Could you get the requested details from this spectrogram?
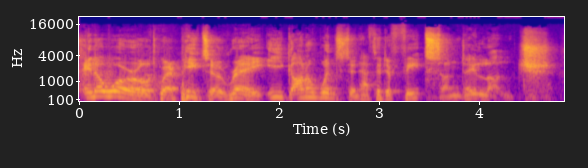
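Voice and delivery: low, dramatic trailer read; deep epic announcer; movie trailer voice. Pretend. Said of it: "use the movie trailer voice".

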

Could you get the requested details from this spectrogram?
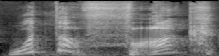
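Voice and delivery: high, slow disbelief; stunned high-pitched exclamation; shock. A narrator's reading. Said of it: "leaning back from the phone in shock".

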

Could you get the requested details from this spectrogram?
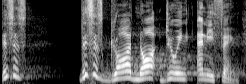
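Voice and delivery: normal talking voice

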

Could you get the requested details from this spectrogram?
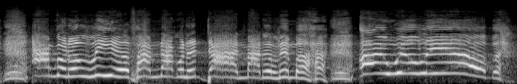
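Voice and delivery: loud, rising cry of faith; shouted proclamation. Retold or imitated. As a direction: shout it out, breaking into a cry at the end. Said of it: "shout it with me".

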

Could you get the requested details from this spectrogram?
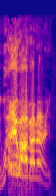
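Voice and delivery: high desperate shout; movie line shout. Retold or imitated. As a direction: yell it like the film. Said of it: "Some iconic lines is like".

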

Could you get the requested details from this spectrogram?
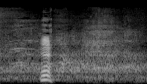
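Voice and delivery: soft breathy chuckle; airy laugh. Real, not acted. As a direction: let a quiet laugh escape. Laughs at his own joke.

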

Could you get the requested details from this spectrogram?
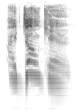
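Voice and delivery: ordinary delivery

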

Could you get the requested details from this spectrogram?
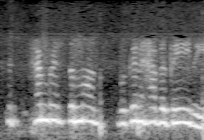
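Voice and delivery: put-on bubbling over with news of a baby; excited husband. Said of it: "He was so excited".

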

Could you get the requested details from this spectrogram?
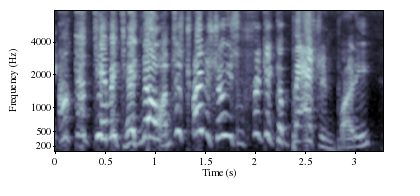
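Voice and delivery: high, frustrated protest; exasperated outburst. Acted. Host protesting to the guest, exasperated. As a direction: protest that he's only being kind.

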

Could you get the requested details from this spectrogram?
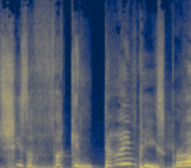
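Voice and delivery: high-pitched disbelieving protest; mock incredulous friend. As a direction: imitate a buddy who can't believe it.

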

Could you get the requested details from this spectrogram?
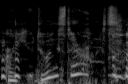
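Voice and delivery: high, amused quote; lightly voiced dad line; mock TV dad question. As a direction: tease it like the show's dad. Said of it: "I just like the way he says it".

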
